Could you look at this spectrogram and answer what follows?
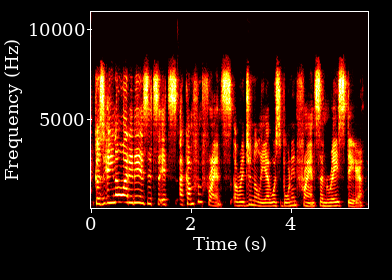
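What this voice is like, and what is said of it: French-accented English. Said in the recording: “you can tell I have an accent. ... I've spent the last 28 years trying to get rid of it. ... people will still hear the accent. It just will never go away.”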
